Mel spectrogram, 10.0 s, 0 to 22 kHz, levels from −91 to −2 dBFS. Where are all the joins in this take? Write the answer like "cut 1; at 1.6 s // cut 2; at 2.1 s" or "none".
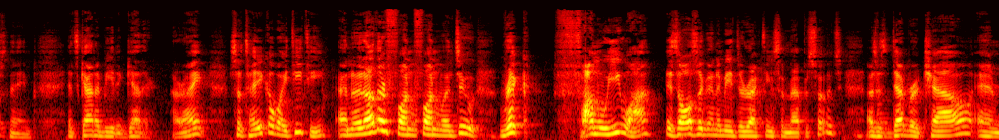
cut 1; at 1.6 s // cut 2; at 3.3 s // cut 3; at 4.1 s // cut 4; at 6.6 s // cut 5; at 8.8 s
